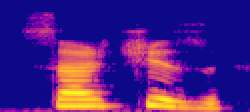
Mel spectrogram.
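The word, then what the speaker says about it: searches: एंड सर्चेज, देखिए सर हो गया, इसको सी नहीं पढ़ना, सर SEAR सर, और फिर चीज, सर्चेज का मतलब खोजना, ढूंढना।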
